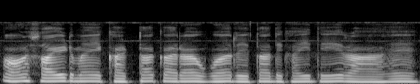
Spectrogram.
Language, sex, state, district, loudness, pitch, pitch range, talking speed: Hindi, male, Uttar Pradesh, Lalitpur, -17 LUFS, 135 Hz, 130-145 Hz, 155 wpm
